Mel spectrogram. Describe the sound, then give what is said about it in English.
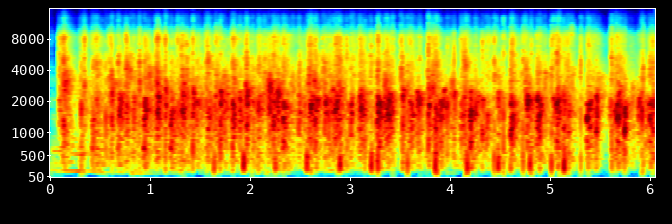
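An audience at the NJEA Transform Conference in Somerset, New Jersey applauds steadily for about six seconds to thank a panel, dense overlapping claps at an even, sustained loudness, with no one speaking over it. “But if we could all give a real strong round of applause and just thank our panel.”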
